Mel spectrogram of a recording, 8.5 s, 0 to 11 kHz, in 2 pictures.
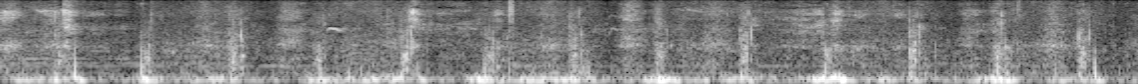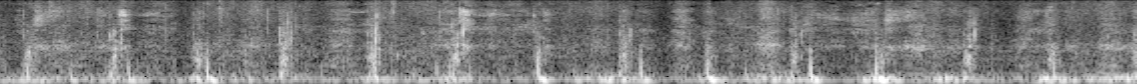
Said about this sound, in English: Okay, ready? Another stride. In 3, 2, and 1.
